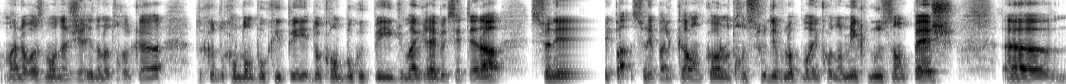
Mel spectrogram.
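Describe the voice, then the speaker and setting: Earnest Algerian journalist, halting delivery. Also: male voice, medium pitch, a bit bright. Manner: earnest, talks with many hesitations and restarts. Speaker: journalist hosting a live stream. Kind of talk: live stream answering viewer questions.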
